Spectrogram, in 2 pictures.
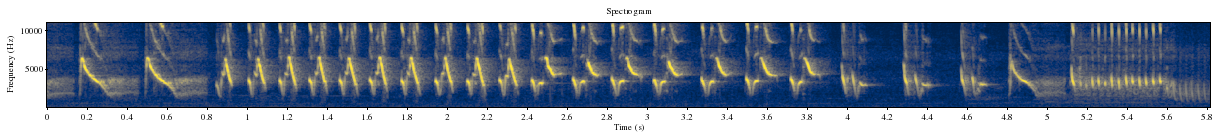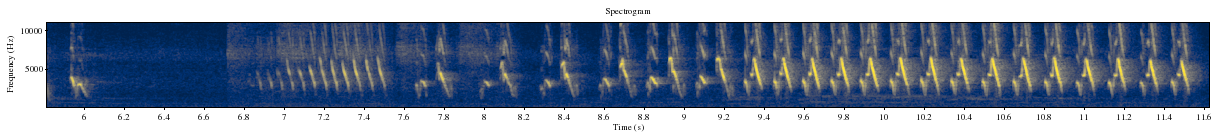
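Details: Canary of the Romeo type, newly moulted, with imitated prenjak and ciblek phrases in its song: rapid high chipping series, a buzzy rasping note, a short silence, a fine high trill, then dense fast notes again.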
